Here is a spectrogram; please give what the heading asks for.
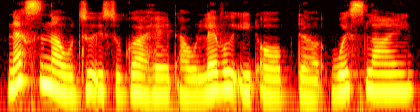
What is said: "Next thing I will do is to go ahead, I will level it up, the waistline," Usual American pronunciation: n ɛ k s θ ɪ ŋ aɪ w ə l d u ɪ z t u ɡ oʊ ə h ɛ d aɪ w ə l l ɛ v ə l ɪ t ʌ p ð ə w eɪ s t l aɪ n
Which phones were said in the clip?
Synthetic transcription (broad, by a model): n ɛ k s t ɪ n aɪ w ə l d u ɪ s t u ɡ oʊ ə h ɛ d aɪ w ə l l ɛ v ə ɪ t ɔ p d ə w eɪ s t l aɪ n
